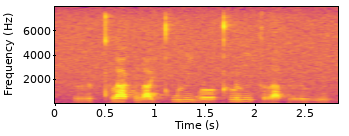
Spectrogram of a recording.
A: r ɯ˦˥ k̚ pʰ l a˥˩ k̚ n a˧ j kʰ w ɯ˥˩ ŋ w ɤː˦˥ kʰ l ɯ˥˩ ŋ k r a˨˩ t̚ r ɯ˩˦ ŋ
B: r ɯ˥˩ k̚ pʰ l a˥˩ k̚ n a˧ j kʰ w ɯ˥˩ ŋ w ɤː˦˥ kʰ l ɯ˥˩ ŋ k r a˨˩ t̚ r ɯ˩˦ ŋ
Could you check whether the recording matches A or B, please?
A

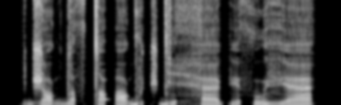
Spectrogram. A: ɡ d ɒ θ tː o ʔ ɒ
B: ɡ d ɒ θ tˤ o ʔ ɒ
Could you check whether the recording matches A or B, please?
B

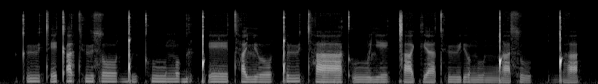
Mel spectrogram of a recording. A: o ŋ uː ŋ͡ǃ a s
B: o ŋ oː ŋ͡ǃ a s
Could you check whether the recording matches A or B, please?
A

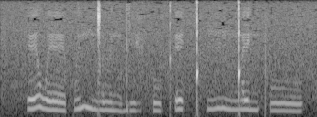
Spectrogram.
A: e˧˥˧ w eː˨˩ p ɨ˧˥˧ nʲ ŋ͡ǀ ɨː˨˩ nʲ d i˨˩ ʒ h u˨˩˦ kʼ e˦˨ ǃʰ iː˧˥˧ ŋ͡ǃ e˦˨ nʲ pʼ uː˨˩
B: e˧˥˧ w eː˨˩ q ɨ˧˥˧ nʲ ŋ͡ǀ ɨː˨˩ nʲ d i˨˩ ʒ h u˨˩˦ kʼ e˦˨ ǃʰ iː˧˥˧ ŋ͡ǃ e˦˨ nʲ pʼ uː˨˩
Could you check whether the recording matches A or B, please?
A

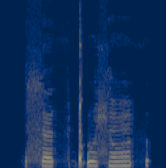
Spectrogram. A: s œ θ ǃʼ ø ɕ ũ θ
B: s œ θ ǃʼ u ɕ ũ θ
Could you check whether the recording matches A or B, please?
B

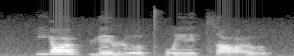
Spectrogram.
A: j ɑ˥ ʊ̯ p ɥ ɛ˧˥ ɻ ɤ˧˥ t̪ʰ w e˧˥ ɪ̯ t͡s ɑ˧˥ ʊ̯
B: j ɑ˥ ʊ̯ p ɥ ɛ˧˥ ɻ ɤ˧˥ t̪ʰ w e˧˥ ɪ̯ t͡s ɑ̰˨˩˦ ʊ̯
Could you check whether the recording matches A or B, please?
B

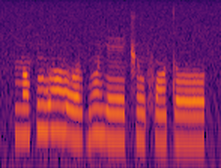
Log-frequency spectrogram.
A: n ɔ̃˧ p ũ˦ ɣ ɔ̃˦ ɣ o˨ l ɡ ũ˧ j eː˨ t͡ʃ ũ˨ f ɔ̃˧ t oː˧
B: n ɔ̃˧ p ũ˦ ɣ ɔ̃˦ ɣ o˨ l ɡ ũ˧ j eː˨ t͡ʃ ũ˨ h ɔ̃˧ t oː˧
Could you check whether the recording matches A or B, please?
A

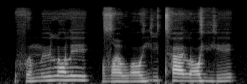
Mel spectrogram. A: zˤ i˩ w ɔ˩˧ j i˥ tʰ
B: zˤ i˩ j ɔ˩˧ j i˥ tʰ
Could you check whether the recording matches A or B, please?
A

